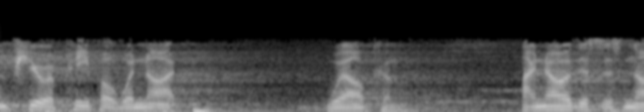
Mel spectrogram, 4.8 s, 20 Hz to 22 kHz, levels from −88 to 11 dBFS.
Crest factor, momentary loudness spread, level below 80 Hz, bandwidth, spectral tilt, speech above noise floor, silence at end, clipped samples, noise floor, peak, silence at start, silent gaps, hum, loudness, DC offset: 16 dB; 16 LU; -30 dBFS; 5.4 kHz; -4.5 dB/octave; 23 dB; 0 s; under 0.1%; -40 dBFS; -2 dBFS; 0 s; none; none; -17 LUFS; under 0.1%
